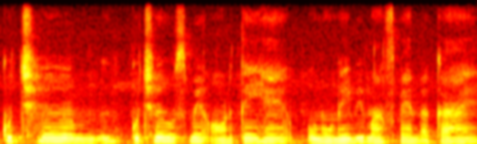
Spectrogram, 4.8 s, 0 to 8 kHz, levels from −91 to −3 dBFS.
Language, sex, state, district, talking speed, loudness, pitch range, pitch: Hindi, female, Uttar Pradesh, Jalaun, 125 wpm, -15 LUFS, 180-195 Hz, 190 Hz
